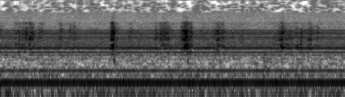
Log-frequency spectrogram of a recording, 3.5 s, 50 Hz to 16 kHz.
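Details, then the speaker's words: 1935 Rogers 7R622 tube radio, after replacing the last capacitors and powered through a dim-bulb tester: loud steady hum under faint crackles on broadcast band; power supply filtering suspected. "it's still a terrible hum in this radio listen to that that's a bent bench bench shaker i have to take a look at the power supply again"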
